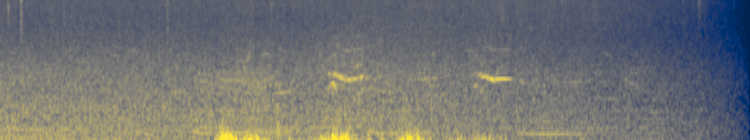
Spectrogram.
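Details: African penguins at a colony of hundreds nesting on an ocean hillside near Cape Point, some in man-made burrows, give a few short, harsh, nasal squawks in quick bursts over about three seconds, over a steady low hum.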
